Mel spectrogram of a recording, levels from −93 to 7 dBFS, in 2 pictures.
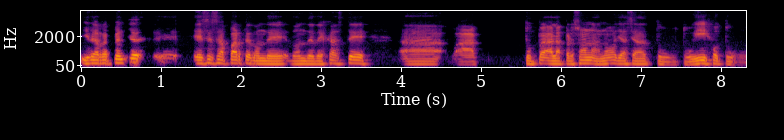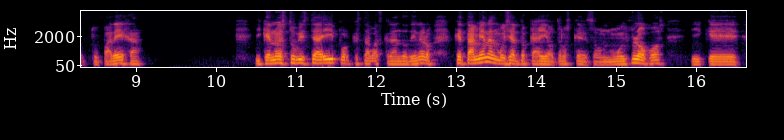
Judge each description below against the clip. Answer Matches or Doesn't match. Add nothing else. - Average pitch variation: Matches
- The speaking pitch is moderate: Doesn't match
